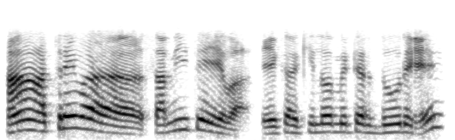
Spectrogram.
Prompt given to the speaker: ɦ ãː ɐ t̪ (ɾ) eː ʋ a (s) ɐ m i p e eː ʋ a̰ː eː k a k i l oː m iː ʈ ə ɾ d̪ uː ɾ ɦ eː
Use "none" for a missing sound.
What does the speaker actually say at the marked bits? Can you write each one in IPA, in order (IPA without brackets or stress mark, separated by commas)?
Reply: ɾ, s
